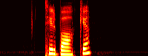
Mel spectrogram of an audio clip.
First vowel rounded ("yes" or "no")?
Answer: no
